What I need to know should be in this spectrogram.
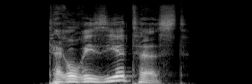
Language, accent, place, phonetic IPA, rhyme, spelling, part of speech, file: German, Germany, Berlin, [tɛʁoʁiˈziːɐ̯təst], -iːɐ̯təst, terrorisiertest, verb, De-terrorisiertest.ogg
- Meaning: inflection of terrorisieren: 1. second-person singular preterite 2. second-person singular subjunctive II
